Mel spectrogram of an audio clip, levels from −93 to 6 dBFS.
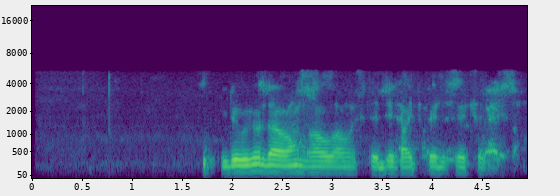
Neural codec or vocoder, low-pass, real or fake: codec, 16 kHz, 8 kbps, FunCodec, trained on Chinese and English, 25 frames a second; 5.4 kHz; fake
